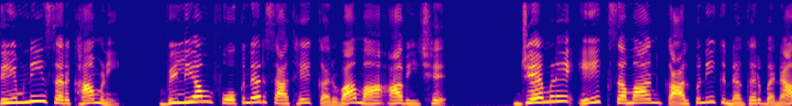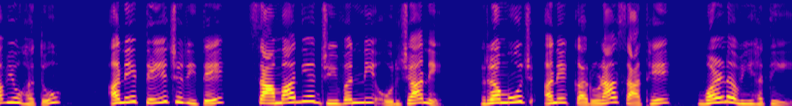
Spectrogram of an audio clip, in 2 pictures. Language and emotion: Gujarati, neutral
